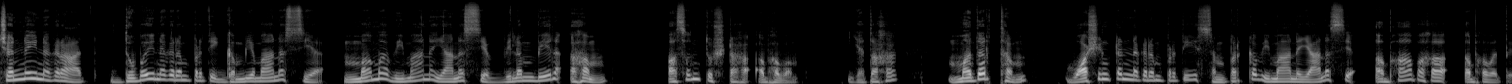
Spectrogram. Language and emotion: Sanskrit, sad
